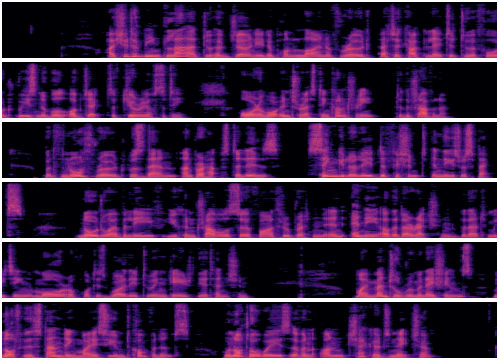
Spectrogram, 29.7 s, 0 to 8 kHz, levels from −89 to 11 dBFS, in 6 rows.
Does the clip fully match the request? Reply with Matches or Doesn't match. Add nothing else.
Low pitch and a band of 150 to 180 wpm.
Doesn't match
